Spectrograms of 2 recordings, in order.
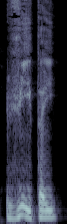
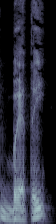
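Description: First: The word begins with a v sound. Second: The word begins with a b sound. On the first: This is the reading used by modern speakers of the language. "Рейхлинова система... произносить как современные греки" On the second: This is the traditional letter-by-letter reading of the ancient language. "Эразмову систему... «Бету» называть «бетой» и читать как «б»"

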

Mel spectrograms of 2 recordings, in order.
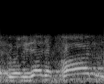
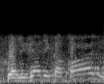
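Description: The two takes are said the same way.

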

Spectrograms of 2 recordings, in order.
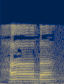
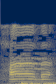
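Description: First: The first consonant is light and thin. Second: The same.

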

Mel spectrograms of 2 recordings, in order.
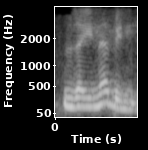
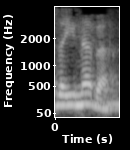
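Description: First: The name ends with nunation, -in. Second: The name ends in a short a vowel. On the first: The speaker calls it wrong. "ولا تقول زينب" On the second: The speaker calls it right. "ذهبت إلى زينب"

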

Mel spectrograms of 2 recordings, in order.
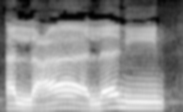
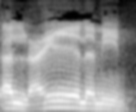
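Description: First: The ain sound is soft and unpressed. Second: The ain sound is pressed hard. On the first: The speaker calls it right. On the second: The speaker calls it wrong.

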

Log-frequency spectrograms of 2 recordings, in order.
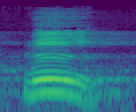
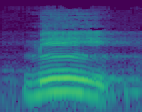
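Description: First: The vowel is between a and i. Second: The same.

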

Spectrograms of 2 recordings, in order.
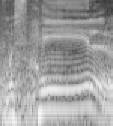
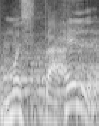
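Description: First: A vowel in the word is drawn out long. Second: The vowels in the word are kept short. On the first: Something that cannot possibly happen. "mustahil begitu panjang" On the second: One who makes lawful what God has forbidden. "kalau dibacanya pendek, mustahil begitu"

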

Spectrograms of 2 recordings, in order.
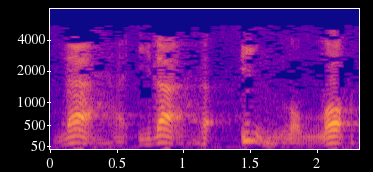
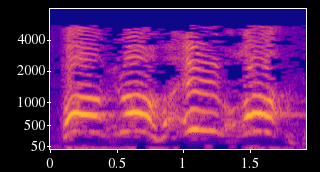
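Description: First: It is said softly, with inward force. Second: It is said loudly, projected outward. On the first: The speaker calls it right. "kuat ke dalam" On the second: The speaker calls it wrong. "contoh zikir keras keluar"

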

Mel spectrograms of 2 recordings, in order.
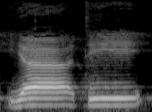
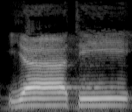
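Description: No difference in how they are said.

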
